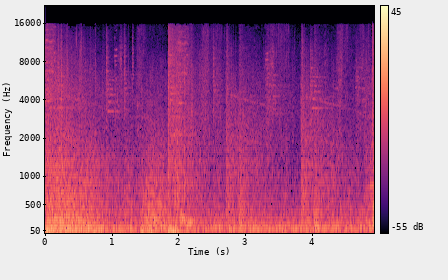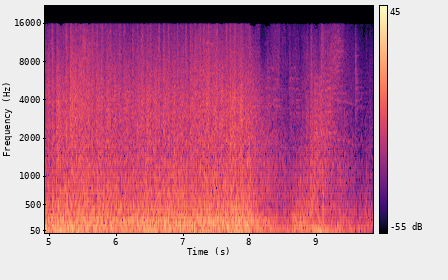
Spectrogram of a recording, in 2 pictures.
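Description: Spells and weapons clash and crackle in a busy game battle.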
